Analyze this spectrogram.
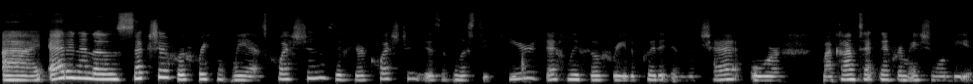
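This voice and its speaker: With hardly any pauses, the speaker talks in a somewhat breathy voice with lively intonation, the sound dry and close with no echo. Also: woman, big swings in loudness. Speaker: city housing program staff presenter. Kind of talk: webinar presentation. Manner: fast.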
